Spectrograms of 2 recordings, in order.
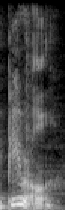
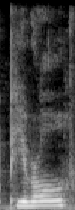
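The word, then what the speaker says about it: Pyrrole: might do the a did you know that it's actually b-roll like what what bothered me was that the dude works with paints all day long and and it hasn't been brought to his attention that it's payroll that's just weird it's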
